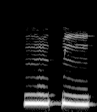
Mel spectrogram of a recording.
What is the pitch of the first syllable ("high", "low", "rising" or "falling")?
high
